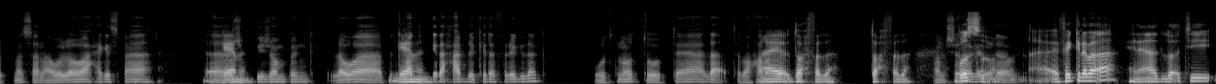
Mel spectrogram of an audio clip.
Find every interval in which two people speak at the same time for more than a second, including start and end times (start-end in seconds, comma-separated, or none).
none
